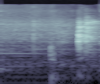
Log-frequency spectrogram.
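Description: Water poured into sugar just starting to melt in a pot for strawberry candy, giving a quick bright sizzle and hiss that flares up near the end of the brief clip, close by and fairly loud.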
